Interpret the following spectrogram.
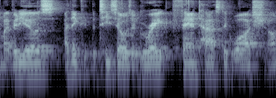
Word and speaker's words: Tissot: I think it's Tissot, that's how you pronounce it.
